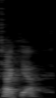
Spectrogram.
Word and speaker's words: Czechia: Czechia? Is it Czechia? – Yes. – Okay, Czechia. Because it's the Czech Republic.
